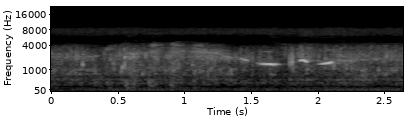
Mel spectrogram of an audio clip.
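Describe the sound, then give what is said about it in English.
A shower runs with a steady hiss of spraying water as a man enters it, and near the end three short, bright whistled notes rise over it in quick succession. “In a state of confusion, with an emotional distress quotient of at least 0.742, he stripped off his uniform and entered the shower.”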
